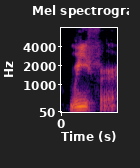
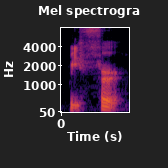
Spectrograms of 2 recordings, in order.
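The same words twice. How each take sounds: First: The stress is on the first syllable. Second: The stress is on the second syllable. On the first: The speaker calls it wrong. "It is not pronounced refer" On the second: The speaker calls it right. "it's on the second syllable"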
